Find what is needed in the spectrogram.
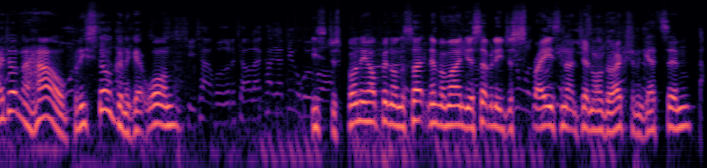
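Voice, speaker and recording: Over music in the background, a man talks at a very fast pace. His pitch is fairly high and his intonation lively. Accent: northern English. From northern England. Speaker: esports caster. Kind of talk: live commentary. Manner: animated.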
